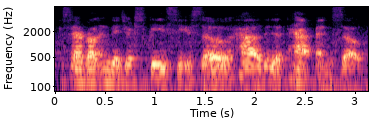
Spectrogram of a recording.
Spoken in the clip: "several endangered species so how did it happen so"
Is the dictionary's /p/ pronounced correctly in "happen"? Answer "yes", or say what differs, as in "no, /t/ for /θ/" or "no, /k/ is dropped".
yes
